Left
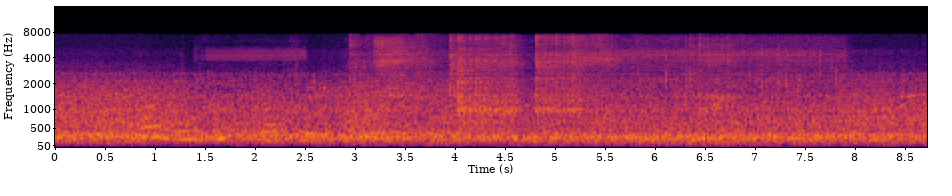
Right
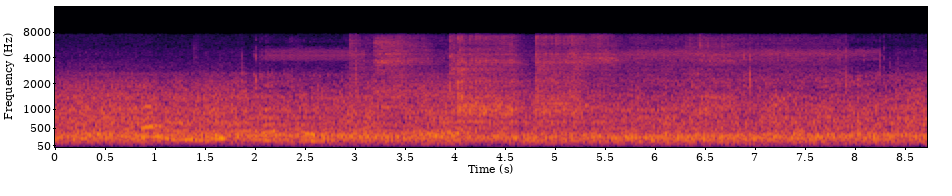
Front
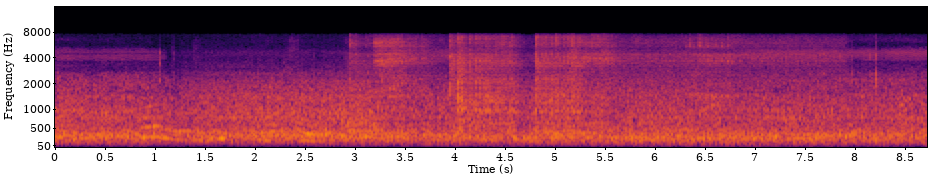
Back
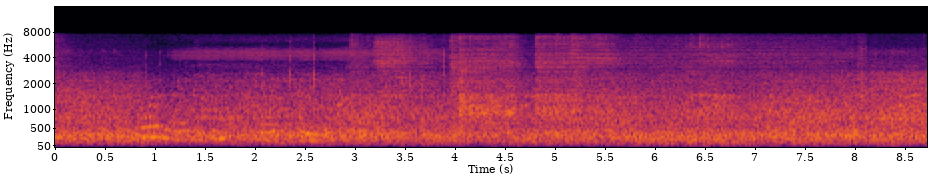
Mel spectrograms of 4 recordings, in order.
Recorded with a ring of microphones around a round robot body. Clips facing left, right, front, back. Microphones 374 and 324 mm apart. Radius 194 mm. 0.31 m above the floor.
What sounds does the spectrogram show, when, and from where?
0.7 s a woman speaking: 85° right, 1.3 m; by 2.8 s 40° left, 1.0 m
2.9 s a squeak: 5° left, 2 m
